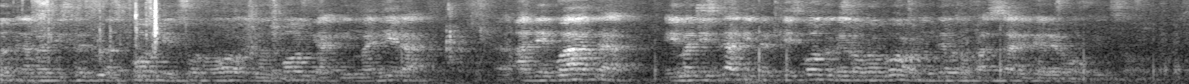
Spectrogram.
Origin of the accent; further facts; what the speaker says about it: Apulia, Italy; io sono pugliese, forse cercatino, o comunque meridionale.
